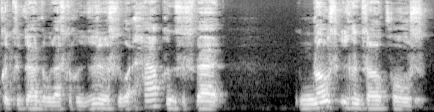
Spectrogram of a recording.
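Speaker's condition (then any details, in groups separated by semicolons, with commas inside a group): Möbius syndrome; cannot smile or frown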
